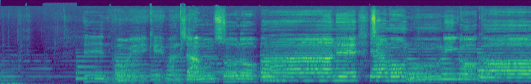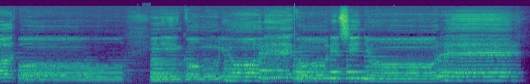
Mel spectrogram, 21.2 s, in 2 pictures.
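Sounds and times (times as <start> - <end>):
bass voices singing: 1.6 - 21.2.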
